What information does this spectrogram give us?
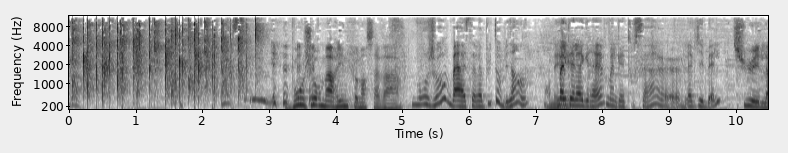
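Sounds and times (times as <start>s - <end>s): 
applause: 0.0s - 3.0s
speech: 3.2s - 10.4s.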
